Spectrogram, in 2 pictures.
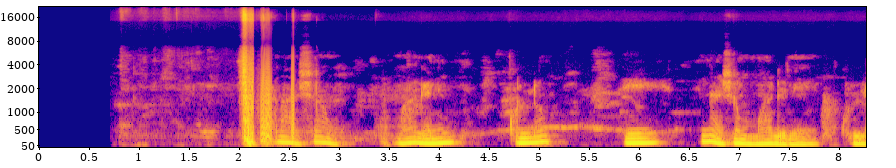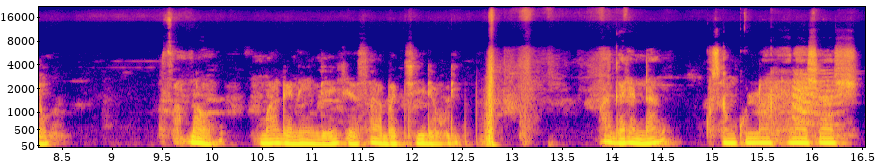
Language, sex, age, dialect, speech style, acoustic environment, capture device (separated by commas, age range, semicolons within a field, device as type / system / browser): Hausa, male, 25-34, Nigeria - Kano, relaxed; focused, nature; appliances, mobile / Linux / Chrome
